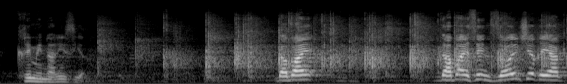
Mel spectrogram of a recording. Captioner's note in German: Beifall AfD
